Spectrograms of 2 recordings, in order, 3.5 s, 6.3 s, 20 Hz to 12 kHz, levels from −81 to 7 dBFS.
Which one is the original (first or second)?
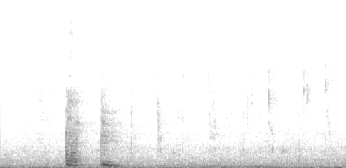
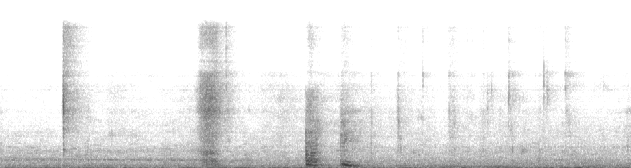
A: first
